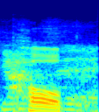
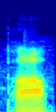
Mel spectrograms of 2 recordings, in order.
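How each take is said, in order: First: The vowel is a long 'oh' sound. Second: The vowel is a short 'ah' sound. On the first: The speaker calls it wrong. "I was calling him Pope" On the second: The speaker calls it right. "apparently not. So these, uh, this is Andrew Pop"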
